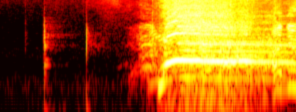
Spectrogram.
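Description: A billiards crowd erupts into loud, sustained cheering and whooping for pool player Efren Reyes at the King of the Hill Invitational final, preceded by two sharp ball knocks in near silence, with one voice holding a long shout.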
